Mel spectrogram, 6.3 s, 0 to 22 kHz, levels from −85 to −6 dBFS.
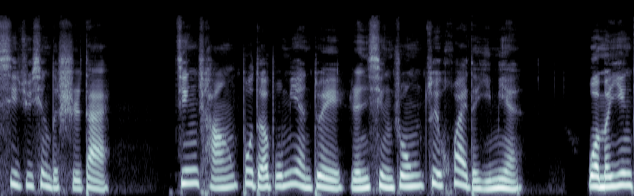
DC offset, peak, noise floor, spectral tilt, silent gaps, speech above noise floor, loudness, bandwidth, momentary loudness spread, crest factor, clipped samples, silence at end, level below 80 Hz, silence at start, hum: under 0.1%; 0 dBFS; -68 dBFS; -7 dB/octave; none; 51 dB; -19 LUFS; 13.5 kHz; 7 LU; 18 dB; under 0.1%; 0 s; -48 dBFS; 0 s; none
